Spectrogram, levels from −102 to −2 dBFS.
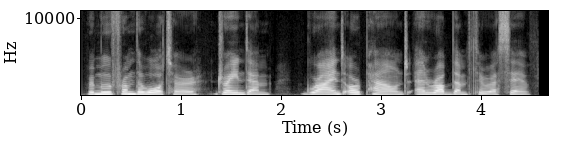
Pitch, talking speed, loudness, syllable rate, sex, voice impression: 215 Hz, 195 wpm, -16 LUFS, 4.8 syllables/s, female, very feminine, young, slightly adult-like, thin, slightly relaxed, slightly powerful, slightly dark, slightly soft, very clear, fluent, very cute, intellectual, very refreshing, sincere, calm, friendly, reassuring, very unique, elegant, very sweet, slightly lively, very kind, slightly sharp, modest, light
